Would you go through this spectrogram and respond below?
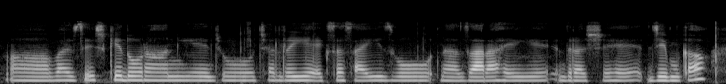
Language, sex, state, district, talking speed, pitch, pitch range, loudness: Hindi, female, Haryana, Jhajjar, 140 wpm, 185 Hz, 180-185 Hz, -20 LUFS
